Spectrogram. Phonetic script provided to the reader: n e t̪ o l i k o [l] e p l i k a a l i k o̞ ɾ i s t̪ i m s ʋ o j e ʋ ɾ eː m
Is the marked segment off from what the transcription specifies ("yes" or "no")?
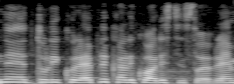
yes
